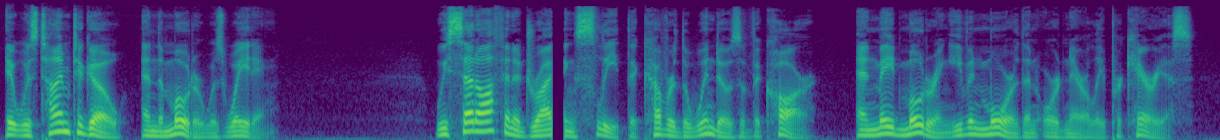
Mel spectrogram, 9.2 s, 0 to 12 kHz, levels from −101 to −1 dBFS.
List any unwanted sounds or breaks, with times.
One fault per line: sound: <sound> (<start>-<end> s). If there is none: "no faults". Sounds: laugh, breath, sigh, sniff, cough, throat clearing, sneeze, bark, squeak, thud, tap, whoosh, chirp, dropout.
sound: dropout (4.1-4.2 s)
